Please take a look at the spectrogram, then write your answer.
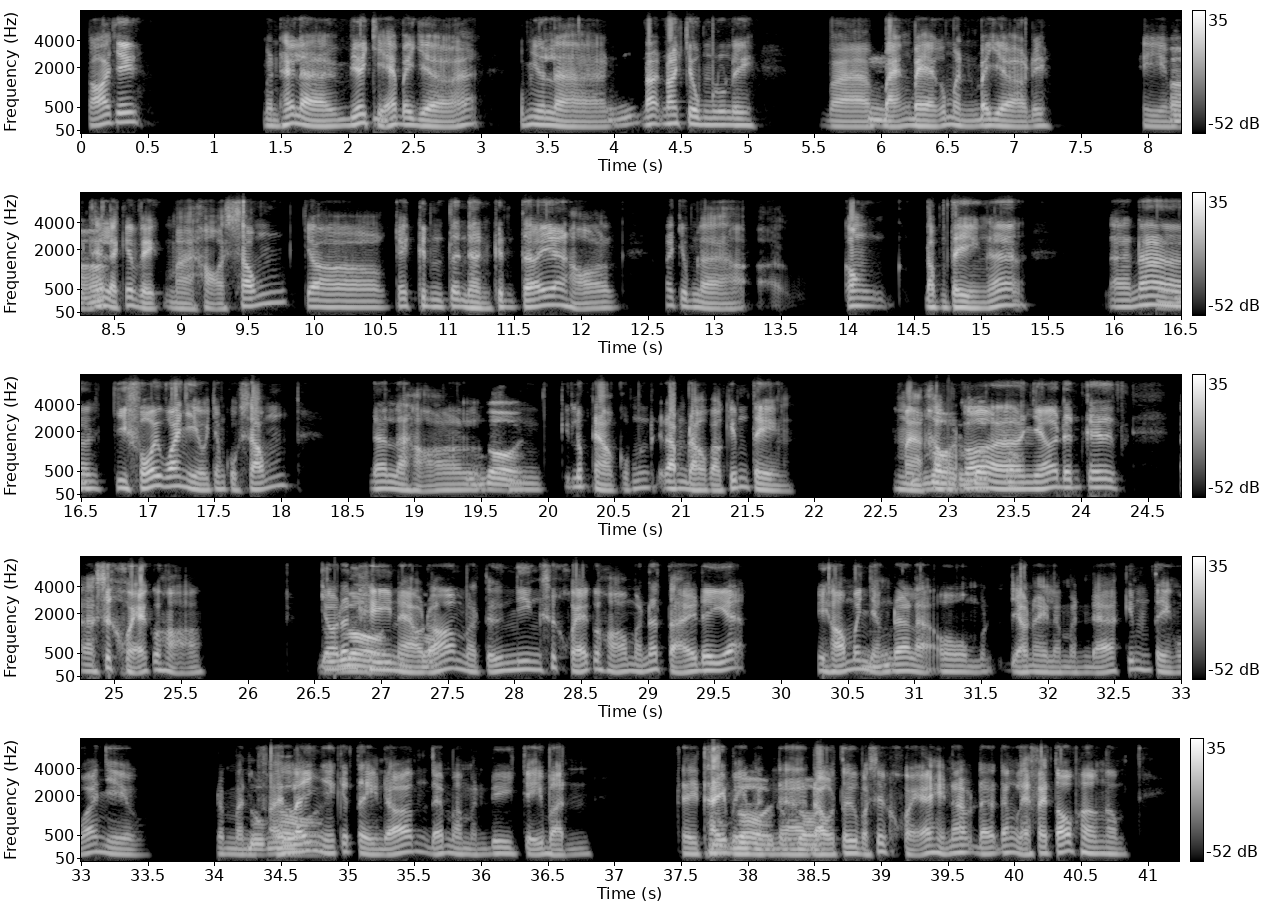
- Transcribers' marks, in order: tapping; other background noise
- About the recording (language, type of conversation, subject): Vietnamese, unstructured, Bạn nghĩ sao về việc ngày càng nhiều người trẻ bỏ thói quen tập thể dục hằng ngày?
